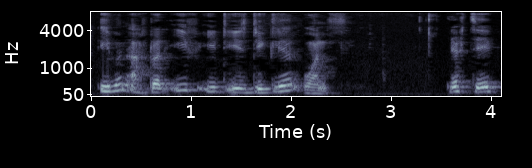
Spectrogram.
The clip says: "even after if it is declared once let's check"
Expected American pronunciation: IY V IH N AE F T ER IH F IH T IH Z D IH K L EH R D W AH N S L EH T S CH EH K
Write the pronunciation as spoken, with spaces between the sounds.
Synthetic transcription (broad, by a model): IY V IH N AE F T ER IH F IH T IH Z D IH K L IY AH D W AH N S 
